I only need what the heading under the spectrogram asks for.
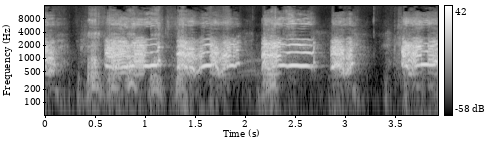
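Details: A seven-month-old beagle named Rambo gives a few loud, sustained harmonic barks, one held as a steady tone, with short silences between.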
